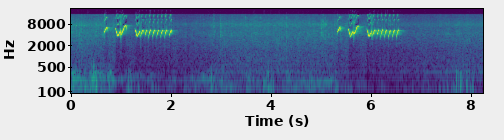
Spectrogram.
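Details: Cinereous tit singing in the isian wingko style for songbird training: two bursts, each a couple of high upswept whistles followed by a quick rattling trill, with faint low background noise between them.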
